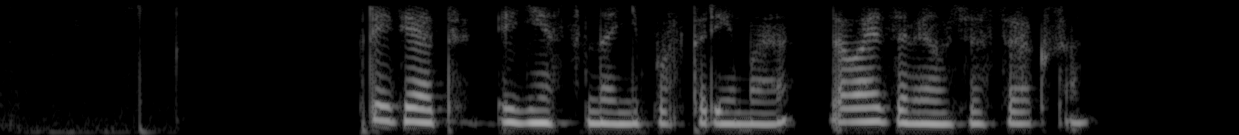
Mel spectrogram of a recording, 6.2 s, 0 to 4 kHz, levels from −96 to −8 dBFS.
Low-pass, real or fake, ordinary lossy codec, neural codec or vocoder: 3.6 kHz; real; none; none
